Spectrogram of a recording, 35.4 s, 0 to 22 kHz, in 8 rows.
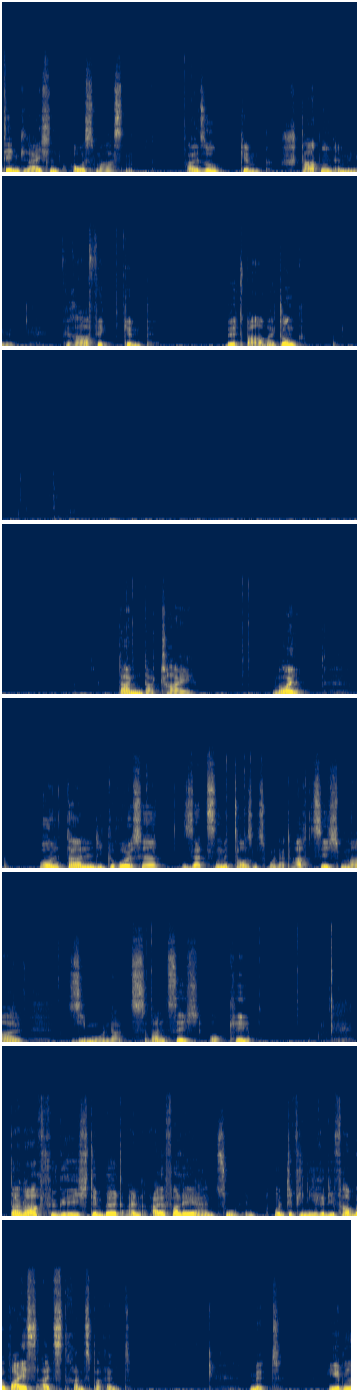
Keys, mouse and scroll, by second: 2.2 click, 5.8 click, 14.8 click, 16.3 click, 18.2-20.0 typing, 20.2 click, 21.8-23.4 typing, 24.0 click, 25.4 click, 34.4 click.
